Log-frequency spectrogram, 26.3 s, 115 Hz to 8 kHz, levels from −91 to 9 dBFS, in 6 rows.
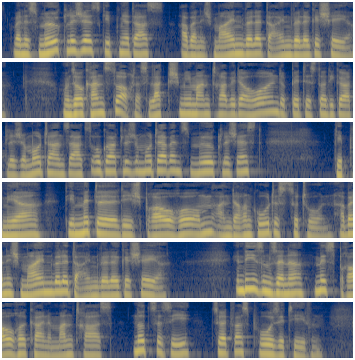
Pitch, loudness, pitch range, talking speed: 165 Hz, -19 LUFS, 150-185 Hz, 155 wpm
